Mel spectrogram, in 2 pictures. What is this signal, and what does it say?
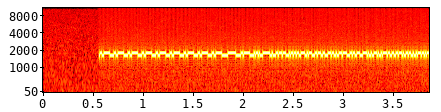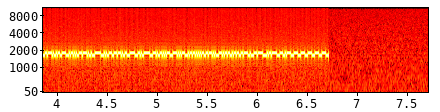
NAVTEX (SITOR-B), 100 baud, 170 Hz shift, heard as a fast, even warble, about 1700 Hz centre. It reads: WCIAZ ISTNIEJA OBSZARY, W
